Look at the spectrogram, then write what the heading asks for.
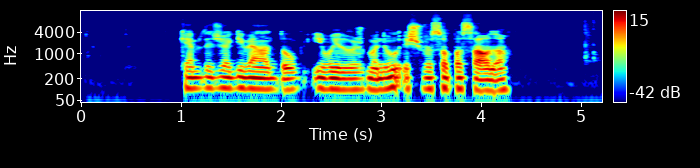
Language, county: Lithuanian, Klaipėda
